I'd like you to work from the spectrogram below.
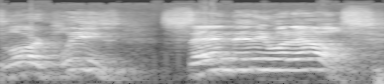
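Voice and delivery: high, slow, half-laughing mock plea; hammed-up desperate plea with a laugh in it; pleading. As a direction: beg like a whiny Moses, tongue in cheek. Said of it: "And he pleads".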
